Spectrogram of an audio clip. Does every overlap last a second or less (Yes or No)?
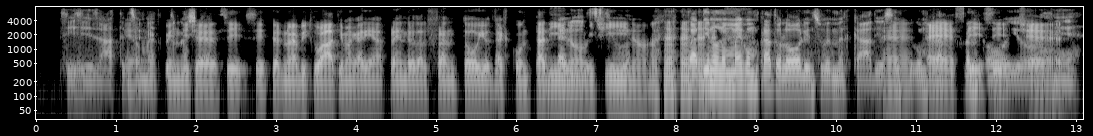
No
